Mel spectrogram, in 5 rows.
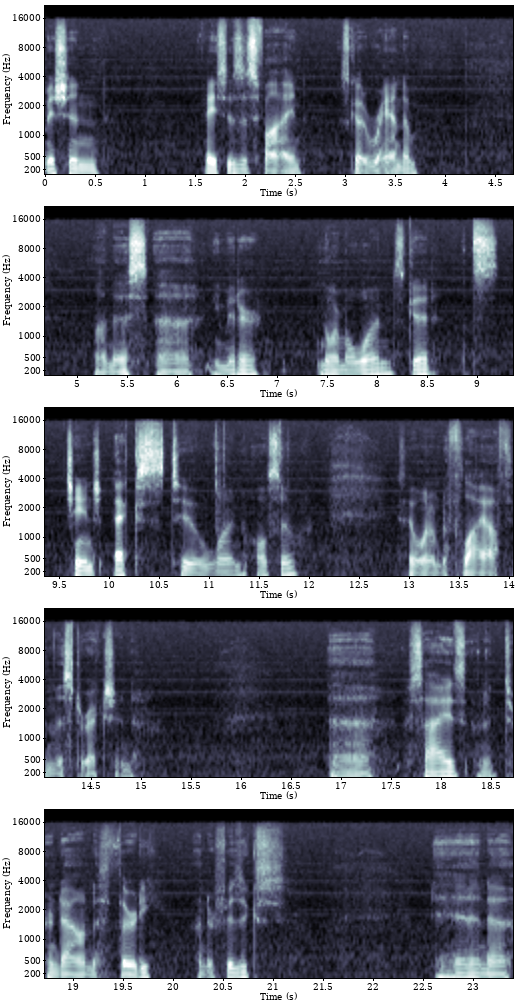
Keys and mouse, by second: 3.0-5.2 drag, 5.2-8.8 middle drag, 8.8-10.7 drag, 18.0-19.2 middle drag.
